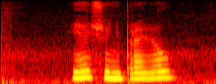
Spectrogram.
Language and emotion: Russian, neutral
